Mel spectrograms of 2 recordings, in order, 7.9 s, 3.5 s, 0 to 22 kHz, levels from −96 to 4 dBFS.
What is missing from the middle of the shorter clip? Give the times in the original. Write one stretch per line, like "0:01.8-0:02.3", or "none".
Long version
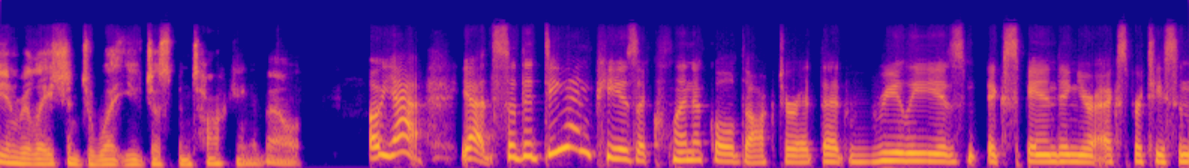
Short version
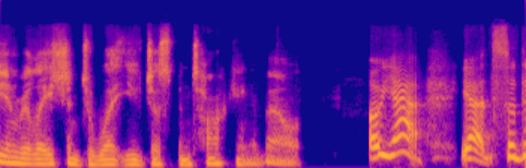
none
